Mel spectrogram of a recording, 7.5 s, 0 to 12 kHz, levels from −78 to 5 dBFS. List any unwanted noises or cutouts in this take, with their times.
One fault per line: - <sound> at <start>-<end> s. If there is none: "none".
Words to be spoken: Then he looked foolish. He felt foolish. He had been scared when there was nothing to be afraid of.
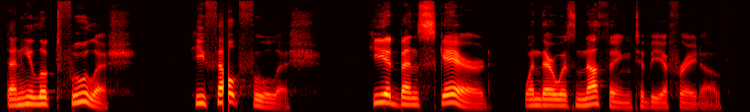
- dropout at 2.2-2.3 s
